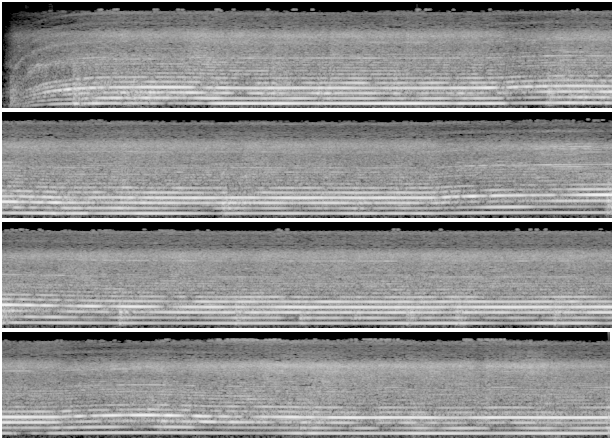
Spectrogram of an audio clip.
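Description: A power sander strips the finish from a kitchen cabinet with a loud, continuous motor whine. Its pitch wavers slightly as pressure shifts along the edges, and no one speaks.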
